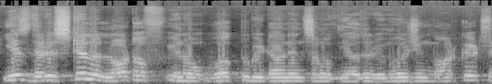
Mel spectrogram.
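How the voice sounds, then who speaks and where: Over noticeable background noise, a man talks very fast in a high pitch with fairly even intonation. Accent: Indian. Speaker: conference speaker, marketing executive. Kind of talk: conference keynote talk. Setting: stage with audience. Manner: hesitant, many fillers.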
